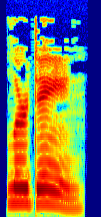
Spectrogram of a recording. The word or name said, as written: lurdane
